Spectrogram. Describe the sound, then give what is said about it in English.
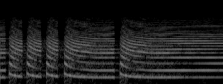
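A loud air horn blares in four quick staccato bursts, then holds one long sustained blast that slowly fades, the classic party air horn effect with no voices present. “Boom. DJ Foghorn.”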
